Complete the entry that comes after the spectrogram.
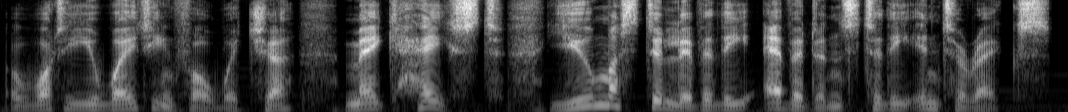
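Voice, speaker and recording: Animated, scheming nobleman. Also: mid-range voice. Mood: feigned concern. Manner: formal, measured, insinuating. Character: smooth, scheming aristocratic count, suavely insincere statesman. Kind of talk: video game voice acting.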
